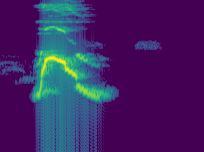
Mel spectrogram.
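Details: One loud whistled note from a Eurasian wigeon, a bird of ponds and riversides, climbing quickly and then dropping in a falling tail, with nothing else heard.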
